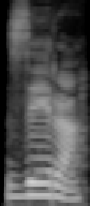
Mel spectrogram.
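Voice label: "зэра", Komi, female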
